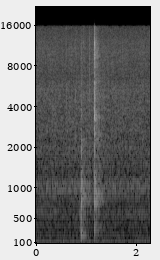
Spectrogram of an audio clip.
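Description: A spice jar clicks open.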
